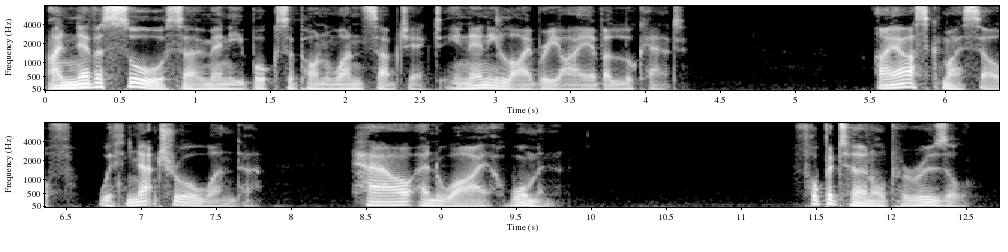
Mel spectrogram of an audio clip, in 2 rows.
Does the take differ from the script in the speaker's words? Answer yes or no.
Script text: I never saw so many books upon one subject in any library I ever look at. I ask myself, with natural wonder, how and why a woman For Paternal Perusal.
no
